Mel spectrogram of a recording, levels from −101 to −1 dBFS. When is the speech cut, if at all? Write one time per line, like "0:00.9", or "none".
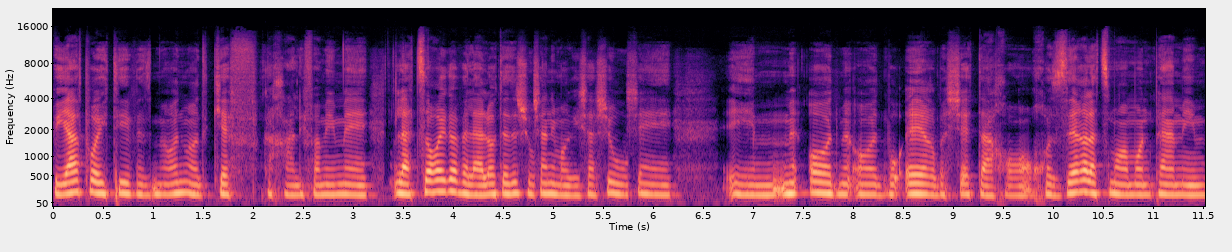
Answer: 0:01.0
0:03.3
0:04.8
0:05.7
0:08.3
